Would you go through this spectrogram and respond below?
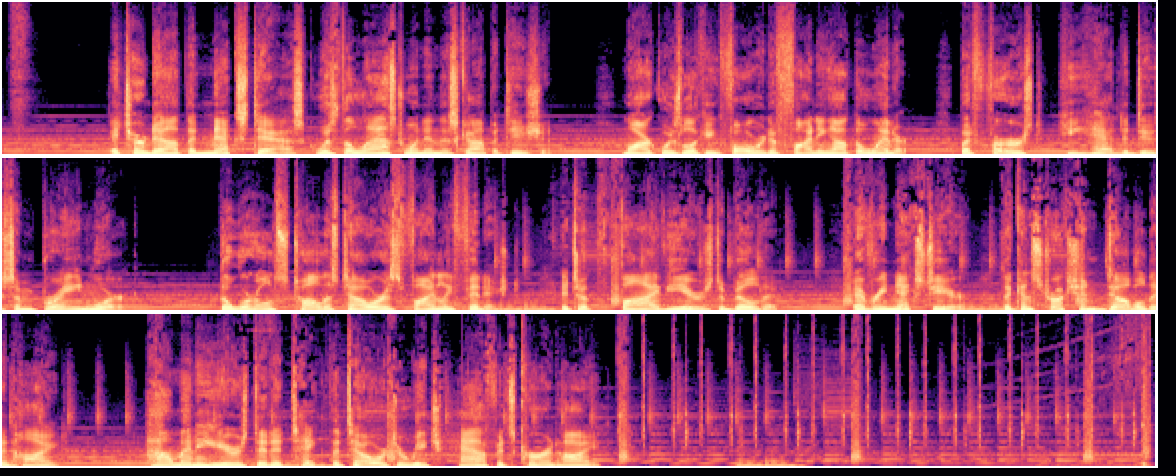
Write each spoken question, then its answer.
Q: How many years did it take the tower to reach half its current height?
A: Four years.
